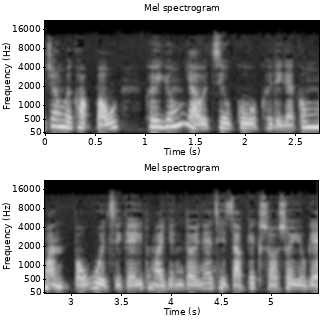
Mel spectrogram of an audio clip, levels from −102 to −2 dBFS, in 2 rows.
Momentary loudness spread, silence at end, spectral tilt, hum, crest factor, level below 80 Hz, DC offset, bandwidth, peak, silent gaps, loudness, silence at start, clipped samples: 7 LU; 0 s; -4.5 dB/octave; none; 14 dB; -62 dBFS; under 0.1%; 13.5 kHz; -6 dBFS; none; -21 LUFS; 0 s; under 0.1%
